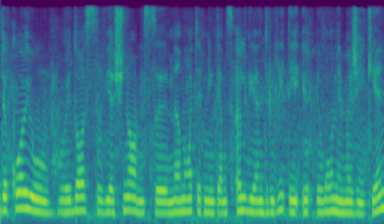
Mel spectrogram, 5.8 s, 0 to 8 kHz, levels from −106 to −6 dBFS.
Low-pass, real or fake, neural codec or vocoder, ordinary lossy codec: 7.2 kHz; fake; codec, 16 kHz, 4 kbps, X-Codec, HuBERT features, trained on LibriSpeech; MP3, 64 kbps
